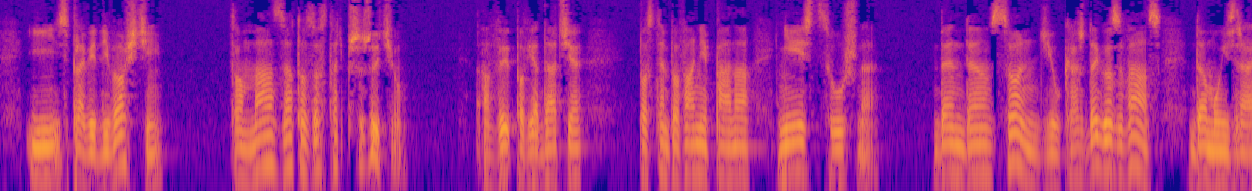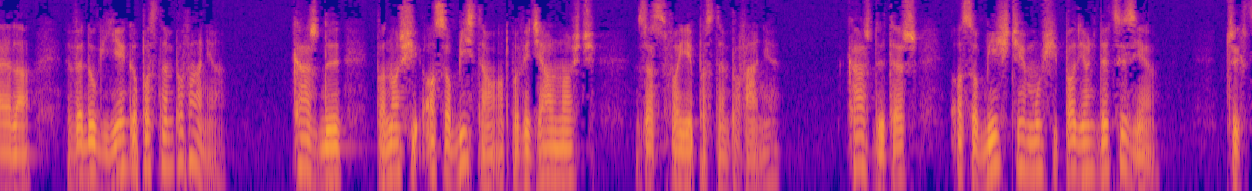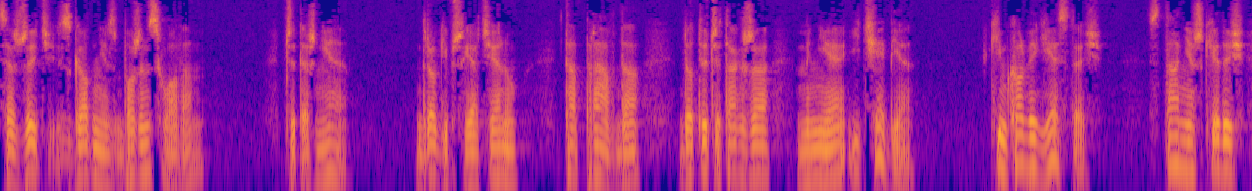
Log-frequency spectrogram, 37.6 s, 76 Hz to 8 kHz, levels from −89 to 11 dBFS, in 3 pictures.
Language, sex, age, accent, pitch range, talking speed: Polish, male, 40-59, native, 105-130 Hz, 100 wpm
